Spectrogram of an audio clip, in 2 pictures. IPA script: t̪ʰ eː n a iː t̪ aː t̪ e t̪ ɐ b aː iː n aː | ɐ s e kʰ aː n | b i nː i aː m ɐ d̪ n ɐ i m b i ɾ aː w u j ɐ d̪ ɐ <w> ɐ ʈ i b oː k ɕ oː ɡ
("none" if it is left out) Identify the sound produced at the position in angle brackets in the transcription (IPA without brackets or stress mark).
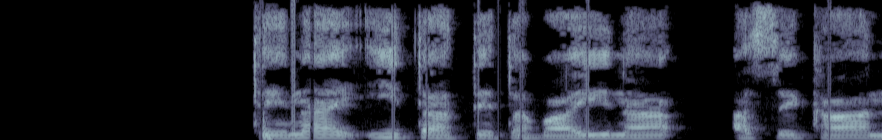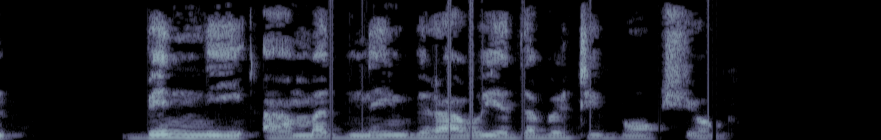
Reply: b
